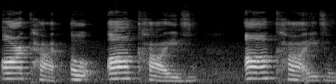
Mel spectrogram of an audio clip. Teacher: você vai prolongar o som do ar e você não vai pronunciar o r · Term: pronúncia britânica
